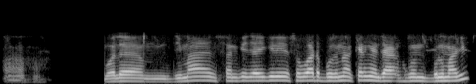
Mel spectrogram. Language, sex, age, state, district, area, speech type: Odia, male, 18-30, Odisha, Subarnapur, urban, conversation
